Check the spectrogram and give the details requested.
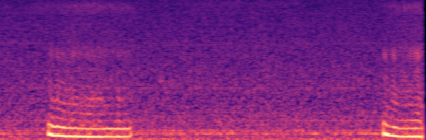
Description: Cat snoring while sleeping on a chair.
